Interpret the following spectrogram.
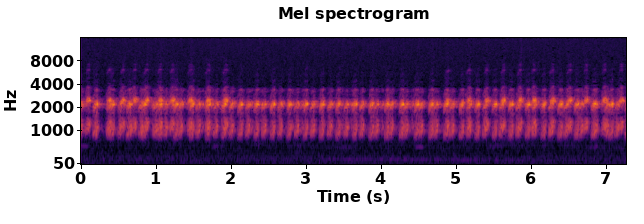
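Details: Tree frogs singing at night in a forest pond in mid-April, north-east Italy: a dense chorus of rapid, rattling pulsed croaks, about two per second, overlapping steadily with no pauses and no other sounds.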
